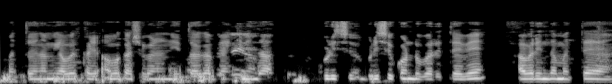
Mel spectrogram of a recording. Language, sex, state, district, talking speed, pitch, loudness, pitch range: Kannada, male, Karnataka, Bellary, 105 wpm, 130 Hz, -16 LUFS, 125-130 Hz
